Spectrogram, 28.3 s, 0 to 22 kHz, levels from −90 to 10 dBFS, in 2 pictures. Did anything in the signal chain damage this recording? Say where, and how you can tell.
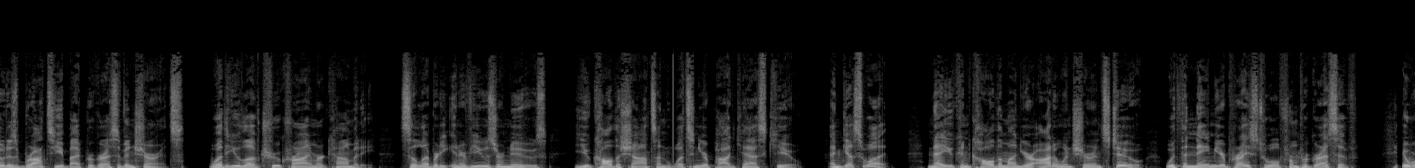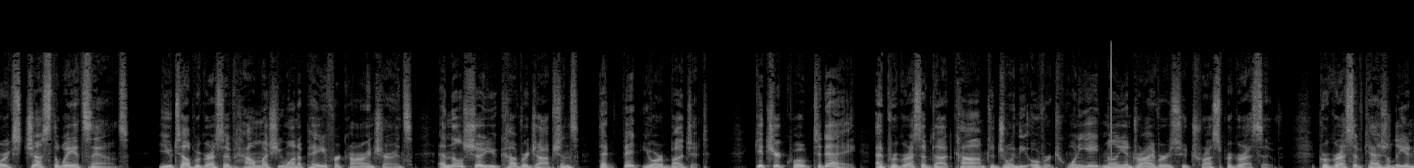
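Yes: bit error spikes at 6.73 s and 25.26 s, each a single sharp tick in the speech, the first peaking at about -20 dBFS and the second at about -2 dBFS. The damage sits on the digital side, in memory or a digital link. A flipped bit throws a sample or two by a power of two before the value snaps back, which is why each tick is broadband, instantaneous, and unrelated to the surrounding signal.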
